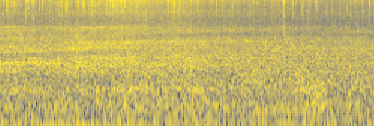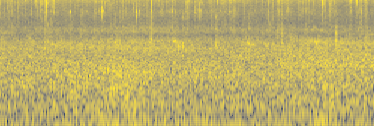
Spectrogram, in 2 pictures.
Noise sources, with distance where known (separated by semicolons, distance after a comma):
medium-sounding engine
